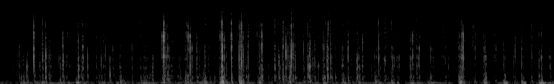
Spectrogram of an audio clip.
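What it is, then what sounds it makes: Foil sheet mask pouch, full. A small, full white Makgeolli sheet mask packet made of crinkly foil and plastic laminate is held in the hands and tapped and squished with fingertips and short nails. Dense, bright crinkling and crackling mix with quick, dry taps that stop instantly with no ring, at a quiet, close level.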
